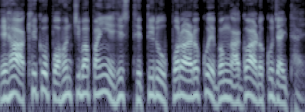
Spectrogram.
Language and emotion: Odia, neutral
